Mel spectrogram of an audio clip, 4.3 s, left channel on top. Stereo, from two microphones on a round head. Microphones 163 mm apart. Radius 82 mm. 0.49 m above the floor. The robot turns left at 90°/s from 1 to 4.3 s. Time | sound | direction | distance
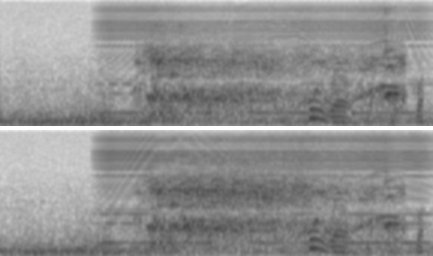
1.3 | laughter | 25° left | ?
3.1 | a man speaking | 10° right (ahead or behind) | ?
